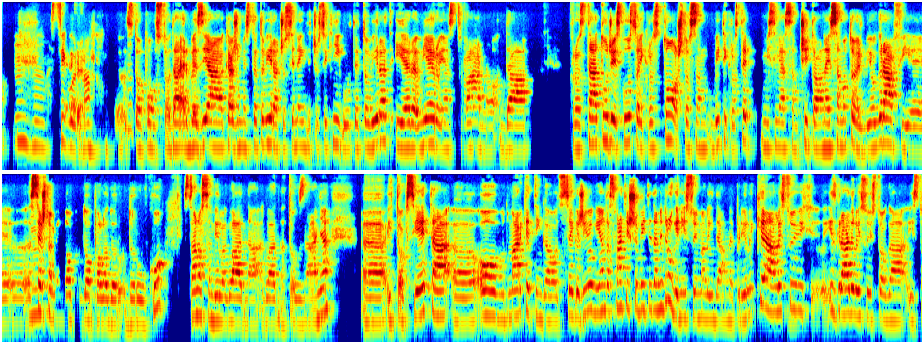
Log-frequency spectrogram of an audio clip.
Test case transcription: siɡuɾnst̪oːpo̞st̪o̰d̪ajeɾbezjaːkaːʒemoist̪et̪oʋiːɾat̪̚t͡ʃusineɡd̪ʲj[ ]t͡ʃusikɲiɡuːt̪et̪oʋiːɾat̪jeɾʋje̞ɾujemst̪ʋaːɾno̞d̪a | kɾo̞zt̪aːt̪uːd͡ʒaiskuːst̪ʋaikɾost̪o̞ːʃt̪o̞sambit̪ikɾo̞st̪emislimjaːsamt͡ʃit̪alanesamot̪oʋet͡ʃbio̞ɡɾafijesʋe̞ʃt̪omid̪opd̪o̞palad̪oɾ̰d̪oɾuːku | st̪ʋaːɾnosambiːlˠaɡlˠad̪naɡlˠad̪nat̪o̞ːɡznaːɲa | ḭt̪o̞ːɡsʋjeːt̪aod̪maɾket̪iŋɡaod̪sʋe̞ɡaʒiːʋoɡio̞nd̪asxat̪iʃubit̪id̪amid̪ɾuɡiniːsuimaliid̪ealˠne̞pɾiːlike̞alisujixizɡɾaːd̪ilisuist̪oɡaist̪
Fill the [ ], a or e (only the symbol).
e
